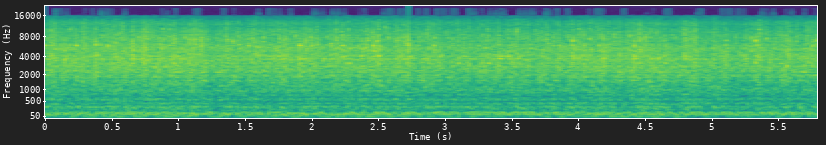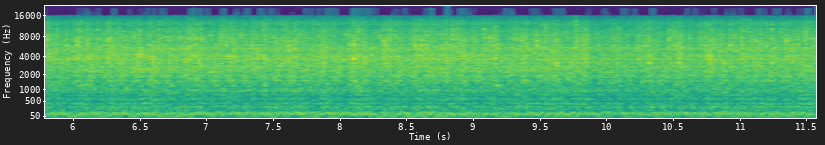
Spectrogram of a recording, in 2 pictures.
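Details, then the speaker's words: Engine at steady, even idle with no misses or stumbles, running smoothly after the distributor was found bad all along; reading about 180 then 190 with pump on. "running pretty good. I had a bad descriptor all along."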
